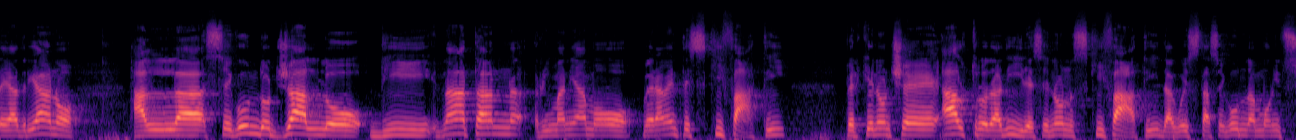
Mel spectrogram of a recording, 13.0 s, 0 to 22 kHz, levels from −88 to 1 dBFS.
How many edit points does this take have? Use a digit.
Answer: 0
